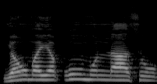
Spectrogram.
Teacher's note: میم کو ہم نے نون کے ساتھ مشدد کیا ہے اور یہاں غنہ بھی ہم نے کیا ہے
